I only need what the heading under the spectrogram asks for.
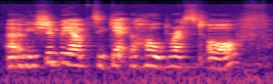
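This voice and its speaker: A woman's voice: mid-range voice, normal speed, echoey room, recorded from a distance. A woman hosting a casual cooking demonstration in her small home kitchen, chatty and rambling with self-mocking asides. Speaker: home cook and channel host.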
